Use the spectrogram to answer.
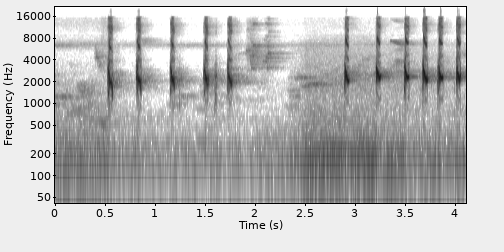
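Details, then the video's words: Sooty-headed bulbul giving sharp, separate chirps, a recording meant as a lure to set other bulbuls singing. Five spaced notes, a quiet gap with faint background hiss, then six quicker notes. "Kicau Suara Trucukan Gacor Ini, Pandai Buat Pancingan Trucuk Agar Jadi Gacor"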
